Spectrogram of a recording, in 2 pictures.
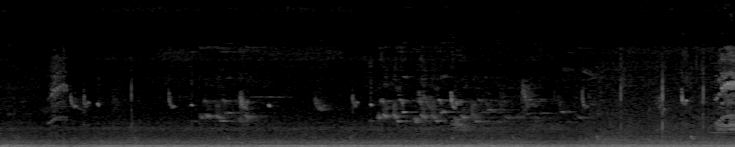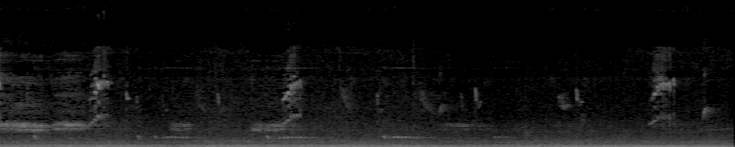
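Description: Faint, short, high bird chirps scattered at irregular intervals, a little clearer around the middle, over a steady low hum.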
